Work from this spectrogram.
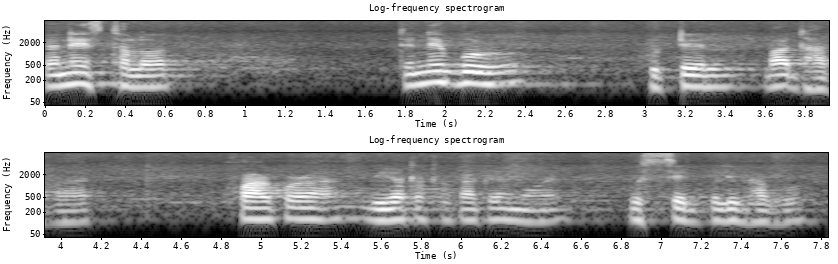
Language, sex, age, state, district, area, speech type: Assamese, male, 30-45, Assam, Nagaon, rural, spontaneous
